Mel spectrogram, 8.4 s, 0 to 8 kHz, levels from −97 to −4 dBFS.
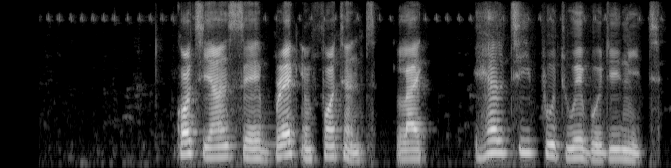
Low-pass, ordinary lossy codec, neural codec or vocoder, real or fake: none; none; none; real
